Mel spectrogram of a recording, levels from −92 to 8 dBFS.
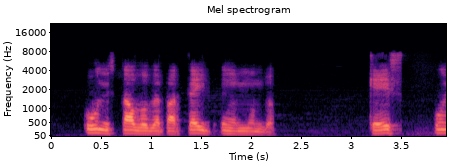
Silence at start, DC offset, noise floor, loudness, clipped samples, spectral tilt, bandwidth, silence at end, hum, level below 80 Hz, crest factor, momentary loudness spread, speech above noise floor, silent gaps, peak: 0.35 s; under 0.1%; -68 dBFS; -21 LUFS; under 0.1%; -7 dB/octave; 8 kHz; 0 s; none; -58 dBFS; 18 dB; 12 LU; 48 dB; none; -4 dBFS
